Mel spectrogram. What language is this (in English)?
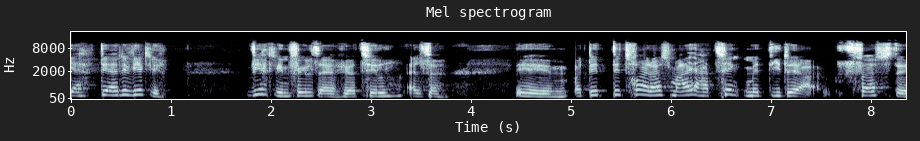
Danish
